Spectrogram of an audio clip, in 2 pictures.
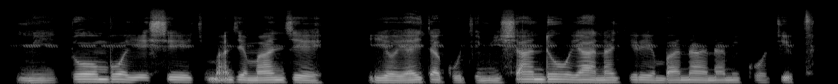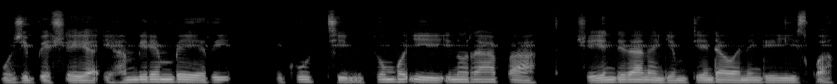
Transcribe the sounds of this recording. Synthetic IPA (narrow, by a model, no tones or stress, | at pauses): mito̞mbo̞je̞ʃe̞t͡ʃima̰nd͡ʒe̞m̤and͡ʒe̞ | ijo̞jaitakutʰimiʃando̞janakiɾe̞mbananamiko̞ti | muʐibʱe̞ɬe̞jaʔiɦambiɾe̞mbe̞ri | ne̞kutʰimito̞mbo̞ʔijiʔino̞rapa | ʐ̥ie̞nde̞ranaŋɡe̞mute̞ndawane̞ŋɡe̞iːswa̰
